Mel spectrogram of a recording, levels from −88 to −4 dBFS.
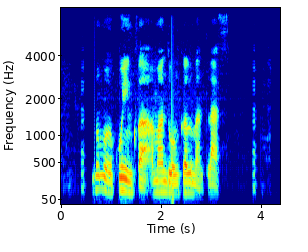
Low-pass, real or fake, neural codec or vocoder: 7.2 kHz; real; none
